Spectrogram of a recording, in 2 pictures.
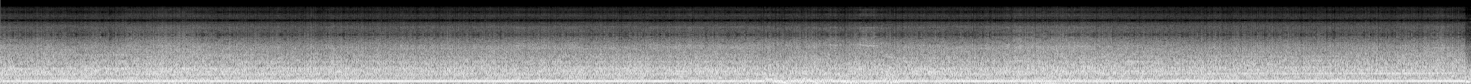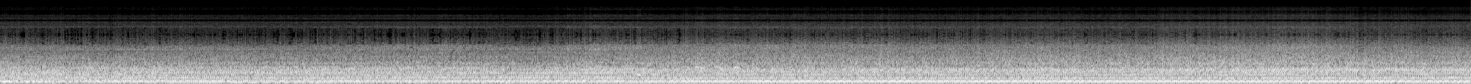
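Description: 1972 Ski-Doo TNT 440 snowmobile's two-stroke engine running steadily under way, heard from the rider's seat. About halfway through, the sound changes abruptly to a lower, duller engine note.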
